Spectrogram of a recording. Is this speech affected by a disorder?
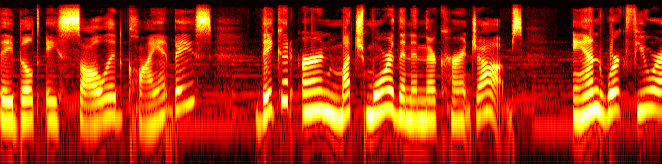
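No.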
